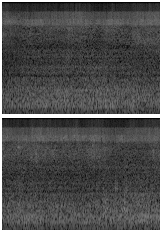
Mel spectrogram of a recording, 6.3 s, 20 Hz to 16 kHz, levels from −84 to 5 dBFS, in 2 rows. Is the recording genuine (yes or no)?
no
